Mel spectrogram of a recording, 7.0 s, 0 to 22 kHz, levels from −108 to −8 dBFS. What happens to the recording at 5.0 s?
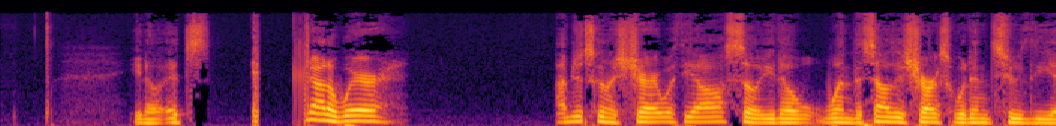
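Nothing breaks at 5.0 s: the speech runs through intact, with only the light, steady texture of what is likely low-delay AAC compression that sits under the whole recording.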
